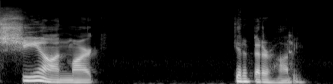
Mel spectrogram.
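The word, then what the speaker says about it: Xi'an: To stop the YouTube video and go immediately to comments and say it's pronounced Xion, Mark.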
